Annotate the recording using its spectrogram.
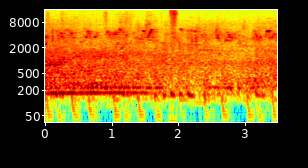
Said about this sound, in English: You were supposed to be hearing all the birds. Let's listen to them. Can you hear the birds?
